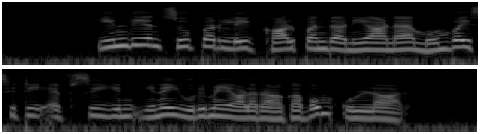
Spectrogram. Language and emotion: Tamil, neutral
